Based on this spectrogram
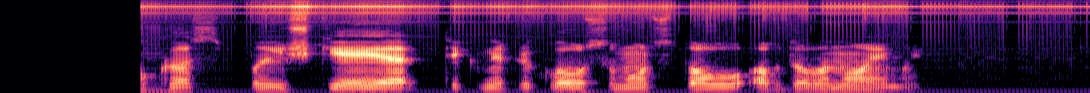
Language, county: Lithuanian, Vilnius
